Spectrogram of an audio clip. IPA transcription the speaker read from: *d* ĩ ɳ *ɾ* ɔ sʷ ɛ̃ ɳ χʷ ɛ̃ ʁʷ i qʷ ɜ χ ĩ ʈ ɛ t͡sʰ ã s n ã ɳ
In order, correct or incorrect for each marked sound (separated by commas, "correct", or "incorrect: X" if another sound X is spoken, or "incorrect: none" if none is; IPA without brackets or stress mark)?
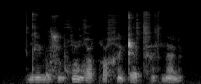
correct, correct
